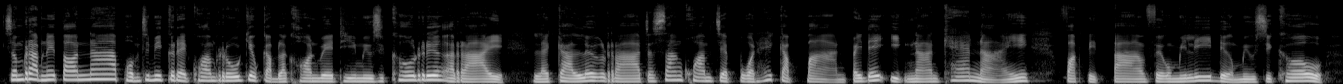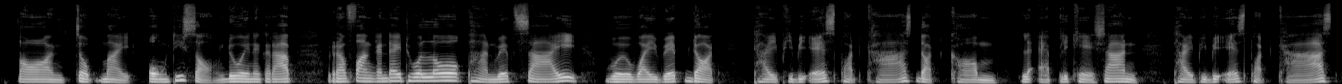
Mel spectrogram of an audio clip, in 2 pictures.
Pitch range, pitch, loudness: 120-165 Hz, 135 Hz, -20 LUFS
